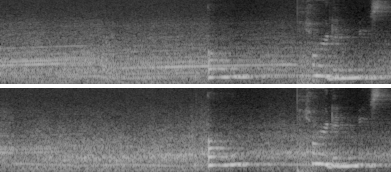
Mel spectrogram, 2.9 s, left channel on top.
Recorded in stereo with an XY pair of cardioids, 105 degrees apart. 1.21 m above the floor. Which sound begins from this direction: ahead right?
A woman speaking, at 1.6 s.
